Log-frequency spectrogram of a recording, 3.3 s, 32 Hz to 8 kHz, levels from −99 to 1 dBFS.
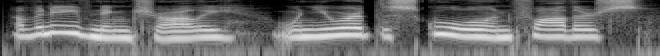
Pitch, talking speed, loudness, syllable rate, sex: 225 Hz, 220 wpm, -17 LUFS, 5.7 syllables/s, female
